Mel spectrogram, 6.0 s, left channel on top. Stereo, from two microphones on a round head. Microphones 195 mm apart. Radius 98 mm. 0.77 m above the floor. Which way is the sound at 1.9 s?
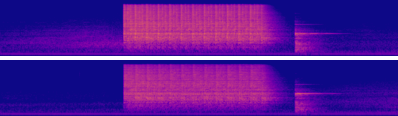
45° left (ahead or behind).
